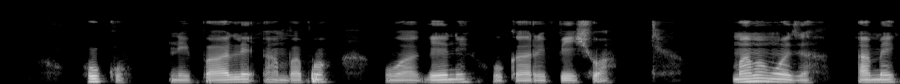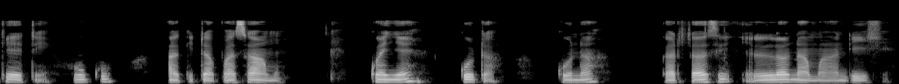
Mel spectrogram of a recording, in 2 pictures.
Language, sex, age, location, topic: Swahili, male, 18-24, Nakuru, health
